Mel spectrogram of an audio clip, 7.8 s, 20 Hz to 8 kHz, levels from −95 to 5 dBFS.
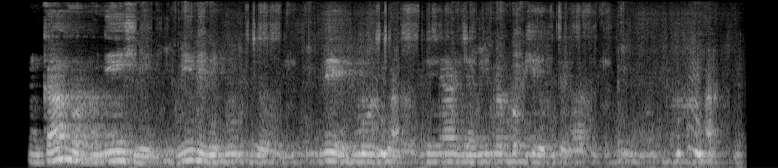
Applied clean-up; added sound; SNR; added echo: neural separator model SepFormer DNS4.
